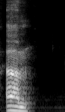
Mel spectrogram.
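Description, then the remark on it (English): A single short, dry cough with a throaty, voiced edge, from someone still recovering from COVID, lasting about a third of a second on its own before silence. “A little dry cough still lingering.”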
